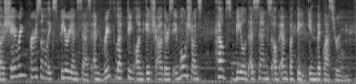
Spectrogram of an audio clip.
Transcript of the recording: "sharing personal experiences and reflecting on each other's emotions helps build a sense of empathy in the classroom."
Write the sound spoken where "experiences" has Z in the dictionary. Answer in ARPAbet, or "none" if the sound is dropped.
S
